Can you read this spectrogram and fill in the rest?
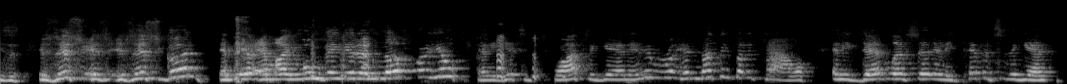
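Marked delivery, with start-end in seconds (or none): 0.4-4.7 mock furious, screamed angry yelling. Retelling how Tony reacted, imitating someone screaming and swearing. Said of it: "Tony just starts screaming and swearing at him".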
